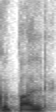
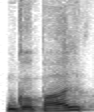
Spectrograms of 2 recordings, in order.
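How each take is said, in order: First: The word carries metrical weight four, one lighter. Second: The word carries metrical weight five, one heavier. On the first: "गोपाल का कावतुल वज़न क्या है? चार है" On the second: "गोपाल का कावतुल वज़न क्या है? पाँच है"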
